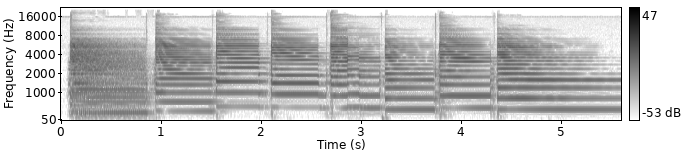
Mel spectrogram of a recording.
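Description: A clean guitar plays a short bluesy, jazz-tinged E blues lick: a strummed chord followed by several picked notes and double-stops, ringing clearly and close.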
